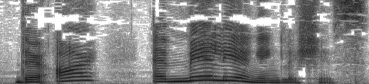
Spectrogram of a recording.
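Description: This woman talks at a fairly slow pace with a Spanish accent. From Spain, Jaén (Andalusia). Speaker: radio host and English teacher. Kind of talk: educational talk show, mixing English and Spanish. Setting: studio, pre-recorded radio show.

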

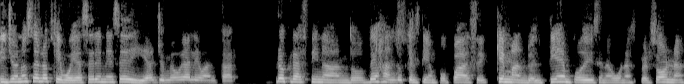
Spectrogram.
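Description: A woman with a dark, mellow tone and a fairly high pitch speaks at a moderate pace with fairly even intonation, recorded dry and close with no echo against a quiet background. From Colombia. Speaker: entrepreneur. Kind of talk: interview.

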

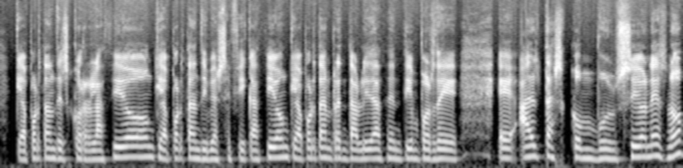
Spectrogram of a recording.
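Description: A woman speaks in a monotone with flat intonation at a fairly low pitch, in a very clean recording with a silent background. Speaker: radio host. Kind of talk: interview. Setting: studio.

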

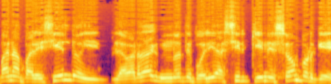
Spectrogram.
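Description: A man with a plain, everyday voice at a moderate pace. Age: 40s. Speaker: tango singer. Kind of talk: interview.

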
